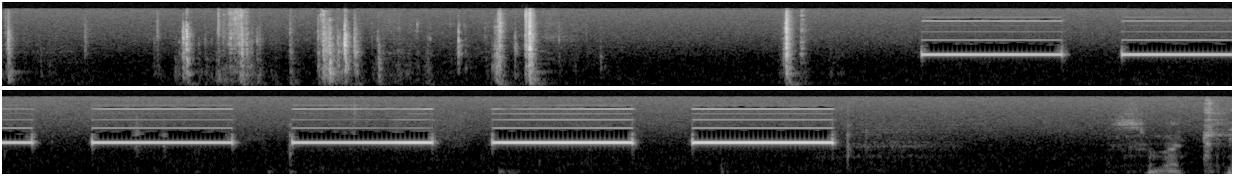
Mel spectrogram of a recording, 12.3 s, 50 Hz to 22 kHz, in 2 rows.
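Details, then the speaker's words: 2006 Mazda 3 hatchback 2.3L after engine and transmission mount replacement: key rattles, then six steady high beeps about one per second with key light flashing as if wrong key, no starter engagement or cranking; battery fine, cause unknown. "is flashing so this is like a sign that um that I have the wrong key you know but I have the right key"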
